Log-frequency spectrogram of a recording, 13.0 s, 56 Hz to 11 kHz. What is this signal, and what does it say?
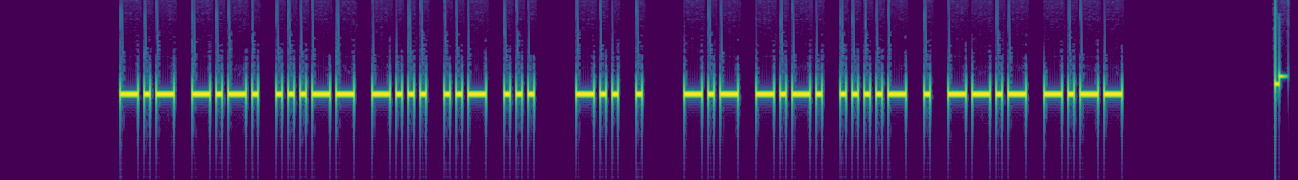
Morse code, heard as a keyed tone, about 20 wpm, 700 Hz. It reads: KC3BUS DE KC4EQY
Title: USA Callsign DE Callsign 20wpm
